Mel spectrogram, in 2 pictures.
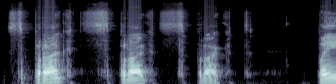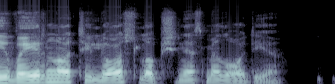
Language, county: Lithuanian, Vilnius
